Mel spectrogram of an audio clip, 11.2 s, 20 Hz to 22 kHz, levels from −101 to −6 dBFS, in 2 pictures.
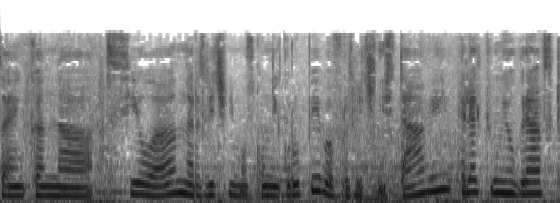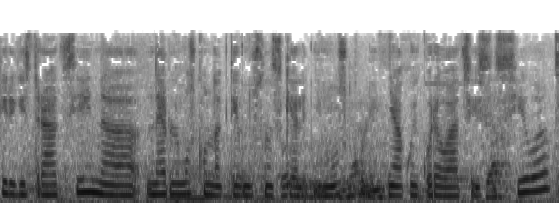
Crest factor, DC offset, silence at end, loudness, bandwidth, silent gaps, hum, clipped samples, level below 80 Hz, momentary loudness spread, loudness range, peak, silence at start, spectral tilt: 12 dB; under 0.1%; 0 s; -18 LUFS; 11.5 kHz; none; none; under 0.1%; -32 dBFS; 3 LU; 1 LU; -6 dBFS; 0 s; -5 dB/octave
